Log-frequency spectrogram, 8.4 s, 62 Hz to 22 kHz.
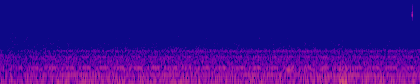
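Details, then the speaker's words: Garrard Zero 100 turntable after replacing the original bearing with a greased multi-bearing upgrade kit: only a faint, even motor hum with no clicks, rattle or rumble, so normal quiet running. "everybody's leaning in right now so yeah just a faint ever a faint of the motor turnning but no clicky clack of bearings or anything like that"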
